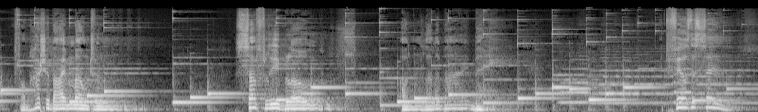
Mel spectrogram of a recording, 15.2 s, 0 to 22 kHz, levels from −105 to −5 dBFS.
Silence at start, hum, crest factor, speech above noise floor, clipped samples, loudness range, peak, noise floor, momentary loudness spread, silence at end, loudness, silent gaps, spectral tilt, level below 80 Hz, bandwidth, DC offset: 0 s; none; 16 dB; 29 dB; under 0.1%; 4 LU; -4 dBFS; -47 dBFS; 13 LU; 0 s; -20 LUFS; none; -5.5 dB/octave; -44 dBFS; 16.5 kHz; under 0.1%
